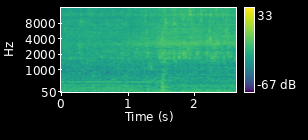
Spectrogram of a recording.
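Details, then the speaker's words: Whirlpool washer draining a heavy towel load after a deep-water wash: steady rush of water with a low pump hum underneath, flowing out quickly and evenly; the drain pump works normally. "All right, and the drain just kicked in."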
